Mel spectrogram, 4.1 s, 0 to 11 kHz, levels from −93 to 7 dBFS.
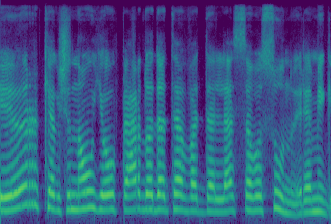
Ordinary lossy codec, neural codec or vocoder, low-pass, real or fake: Opus, 32 kbps; vocoder, 48 kHz, 128 mel bands, Vocos; 9.9 kHz; fake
